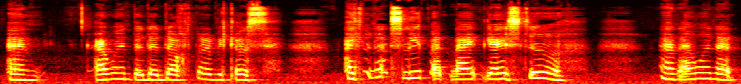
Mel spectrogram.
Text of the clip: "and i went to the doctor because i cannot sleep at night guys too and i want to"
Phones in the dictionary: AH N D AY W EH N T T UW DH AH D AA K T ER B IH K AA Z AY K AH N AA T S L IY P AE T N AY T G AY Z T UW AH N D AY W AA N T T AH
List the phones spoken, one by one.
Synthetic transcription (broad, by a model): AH N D AY W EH N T T UW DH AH D AA K T ER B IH K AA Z AY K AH N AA T S L IY P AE T N AY T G AY S T UW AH N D AY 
